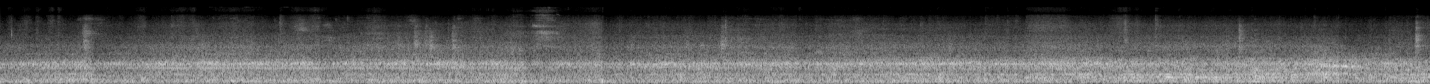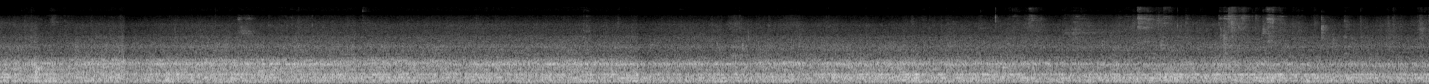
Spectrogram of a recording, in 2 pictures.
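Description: Passenger train running along the line, heard from inside the carriage: a steady rumble of wheels on rails with a steady whine and a few light clicks.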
